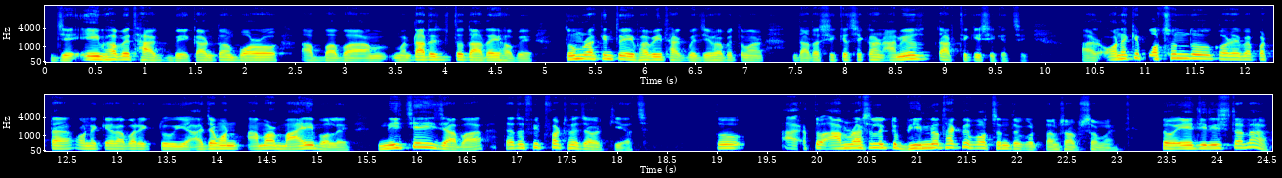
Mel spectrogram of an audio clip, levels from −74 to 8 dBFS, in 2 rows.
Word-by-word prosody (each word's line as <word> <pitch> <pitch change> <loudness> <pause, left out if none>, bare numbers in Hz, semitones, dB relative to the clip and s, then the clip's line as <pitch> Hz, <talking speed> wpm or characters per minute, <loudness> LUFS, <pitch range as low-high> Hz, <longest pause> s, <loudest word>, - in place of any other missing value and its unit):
যে, 125 -1 +1 0.2
এইভাবে 160 0 +5
থাকবে। 120 -4 0
কারণ 120 -1 0
তোমার 130 -2 -2
বড় 120 +1 +4 0.5
আব্বা 115 0 -3
বা 115 - +2
উম 110 - -4 0.3
মানে 120 -1 -5
তাদেরই 145 -2 +4
তো - - +7
দাদাই 125 0 +3
হবে। 105 -2 -5 0.4
তোমরা 195 +3 +5
কিন্তু 185 -1 0
এইভাবেই 145 0 +3
থাকবে, 120 -2 -2
যেভাবে 125 +1 -2
তোমার 120 -2 -4 0.4
দাদা 110 +2 -2
শিখিয়েছি 130 +2 -6
কারণ 145 -2 -1
আমিও 155 +6 +4
তো 175 - -10
তার 135 - +1
থেকেই 130 -2 -5
শিখেছি। - - -15 0.6
আর 115 - -3 0.2
অনেকে 200 +6 +2
পছন্দ 215 +4 +2 0.3
করে 170 -1 +2
ব্যাপারটা। 160 0 -2 0.2
অনেকের 145 0 -2
আবার 135 0 -2
একটু 135 - -7 0.2
ইয়া। 130 -1 -1 0.2
যেমন, 150 +1 +4 0.3
আমার 155 +3 +4
মায়েই 140 +6 +4
বলে, 105 -2 -2 0.4
"নিচেই 190 +6 +3
যাবা, 115 -3 +1 0.3
তো - - -40
এত 180 - -2
ফিটফাট 200 -1 -1
হয়ে 160 -4 -1
যাওয়ার 115 -5 -1
কী - - -9
আছে?" - - -18 0.7
তো 180 - +2 0.6
আ - - -2 0.2
তো 180 - +2 0.2
আমরা 180 +3 +3
আসলে 195 +2 +1
একটু 190 +1 0 0.2
ভিন্ন 165 +2 +5 0.2
থাকতে 205 +2 +1
পছন্দ 160 -3 -1
করতাম 115 -1 -6
সবসময়। 100 -5 -7 0.5
তো - - +5 0.2
এই 160 - +5
জিনিসটা 170 +2 +1
না 225 - 0
145 Hz, 160 wpm, -23 LUFS, 120-170 Hz, 0.7 s, তো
